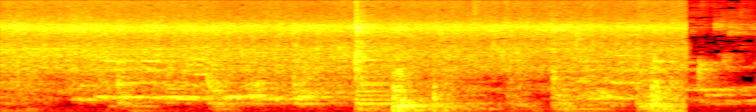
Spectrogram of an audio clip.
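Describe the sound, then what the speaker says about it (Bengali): Potatoes fry in hot oil in a kadai with a loud, steady sizzle, broken by a few utensil scrapes before the hiss abruptly drops away. "এই তেলের মধ্যে এবার আমি আলুগুলো ভেজে নেব।"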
